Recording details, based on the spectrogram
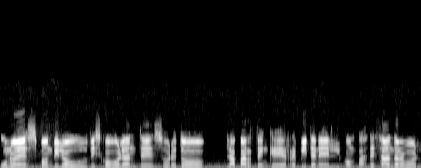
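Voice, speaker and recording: Over noticeable background noise and audible room echo, a man talks fairly slowly at a fairly high pitch with ordinary pitch variation. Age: 20s. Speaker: podcast co-host. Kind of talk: casual chat. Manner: halting.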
